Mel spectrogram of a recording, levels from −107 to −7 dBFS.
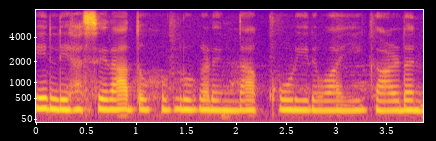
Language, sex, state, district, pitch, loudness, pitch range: Kannada, female, Karnataka, Mysore, 225 Hz, -19 LUFS, 220-235 Hz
